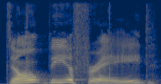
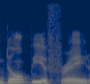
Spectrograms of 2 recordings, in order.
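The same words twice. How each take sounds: First: Preaching Jesus's words. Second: Softer, hushed comfort; gentle reassurance. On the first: Preacher declaring Jesus's words to the congregation, slow and lifted. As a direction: proclaim it slowly to the whole room. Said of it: "And Jesus says this to you". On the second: God speaking softly to someone here today who is afraid. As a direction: say it softly to one hurting person. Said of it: "Maybe God wants to say to somebody". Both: Acted.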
